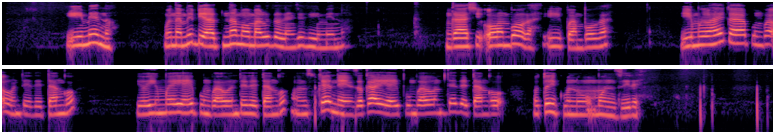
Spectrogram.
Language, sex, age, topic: Oshiwambo, female, 36-49, agriculture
